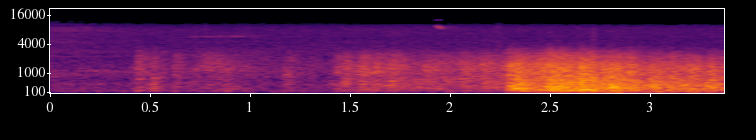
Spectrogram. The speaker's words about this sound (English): So we're getting a crazy thunderstorm right now, so I thought I'd come outside and record it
